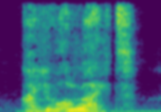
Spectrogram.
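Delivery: whispering in character voice. Voicing a man checking on the party quietly: whispering in character. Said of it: "will try whispering again".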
